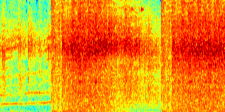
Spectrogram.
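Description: Rapid automatic gunfire from the Free Fire battle-royale mobile game, two loud dense bursts with a brief gap between them, close and harsh, with no talking.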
